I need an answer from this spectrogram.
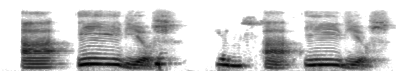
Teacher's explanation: sobre la vocal débil sobre la que voy a poner el acento para indicar que, ojo, lleva diéresis, eso quiere decir que no es diptongo, aunque sea una fuerte y una débil, las pronuncio en sílabas separadas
